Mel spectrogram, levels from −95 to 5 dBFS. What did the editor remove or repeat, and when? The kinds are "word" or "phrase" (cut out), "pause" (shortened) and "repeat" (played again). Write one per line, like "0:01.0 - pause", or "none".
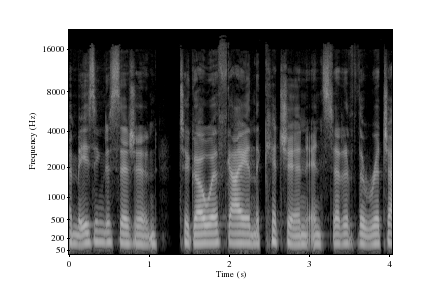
0:02.0 - phrase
